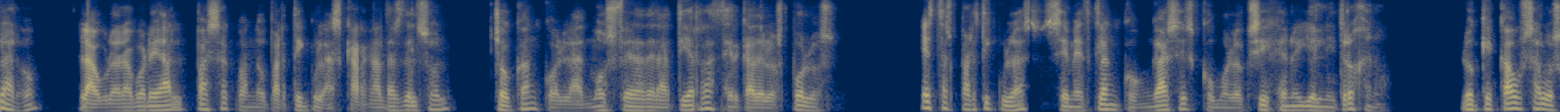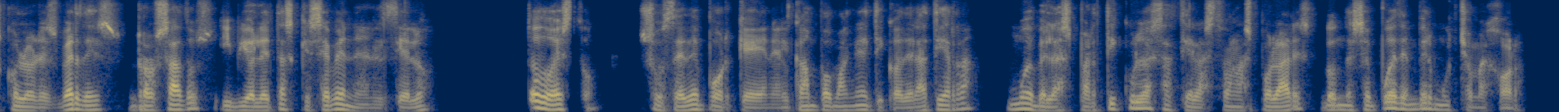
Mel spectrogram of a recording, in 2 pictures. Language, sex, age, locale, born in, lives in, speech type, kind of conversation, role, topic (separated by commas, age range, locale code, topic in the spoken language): Spanish, male, 25-29, es-ES, Spain, Spain, read, expert-assistant, expert, ¿Cómo se produce la aurora boreal?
